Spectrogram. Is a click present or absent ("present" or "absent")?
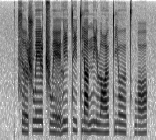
absent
